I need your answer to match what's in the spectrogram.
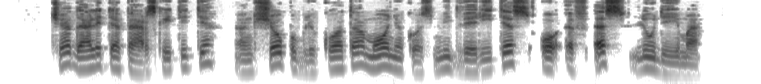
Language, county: Lithuanian, Kaunas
